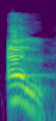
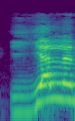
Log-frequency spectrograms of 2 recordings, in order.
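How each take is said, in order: First: The letter name starts with a plain 'e' sound. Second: The letter name starts with a 'ye' sound. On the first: The speaker calls it right. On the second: The speaker calls it wrong.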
